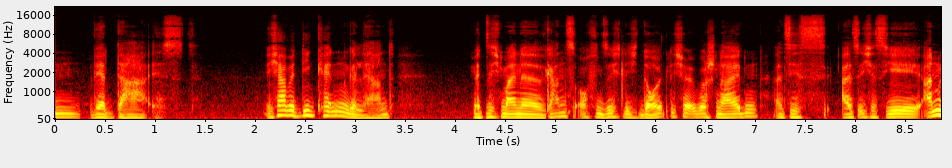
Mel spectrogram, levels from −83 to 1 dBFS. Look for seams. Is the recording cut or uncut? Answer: cut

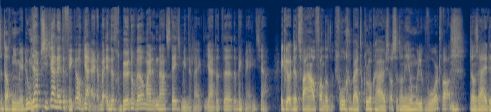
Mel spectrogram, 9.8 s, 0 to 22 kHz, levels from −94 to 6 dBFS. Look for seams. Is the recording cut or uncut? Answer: uncut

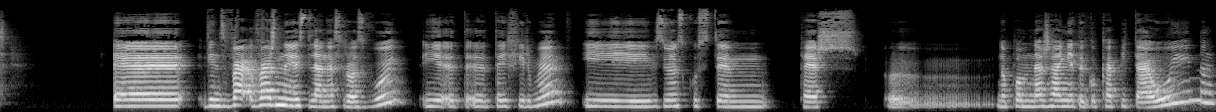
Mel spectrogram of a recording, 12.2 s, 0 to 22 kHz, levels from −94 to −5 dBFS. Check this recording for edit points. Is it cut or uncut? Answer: uncut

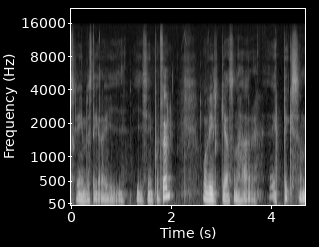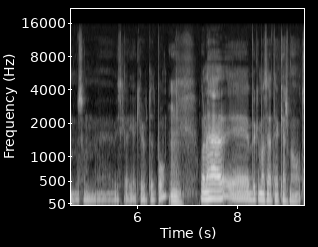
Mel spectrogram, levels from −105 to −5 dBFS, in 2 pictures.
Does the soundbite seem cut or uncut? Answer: uncut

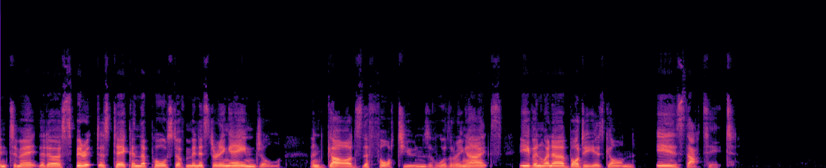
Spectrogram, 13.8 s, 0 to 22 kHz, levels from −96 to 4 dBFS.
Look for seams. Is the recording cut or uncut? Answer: uncut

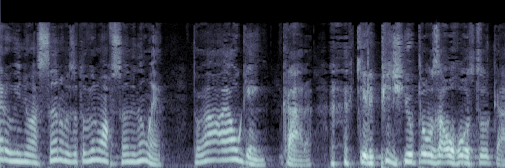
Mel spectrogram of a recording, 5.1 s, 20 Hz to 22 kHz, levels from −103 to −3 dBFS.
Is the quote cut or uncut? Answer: cut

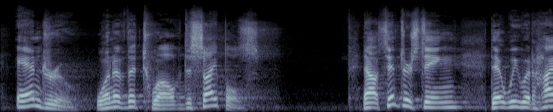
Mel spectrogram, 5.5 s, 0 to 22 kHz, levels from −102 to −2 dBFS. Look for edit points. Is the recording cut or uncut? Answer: uncut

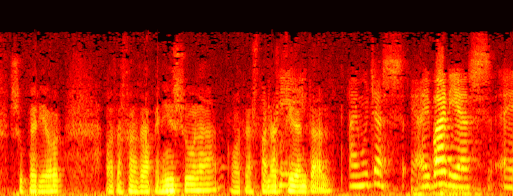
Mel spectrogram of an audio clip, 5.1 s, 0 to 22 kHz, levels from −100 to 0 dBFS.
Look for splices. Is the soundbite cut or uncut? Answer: cut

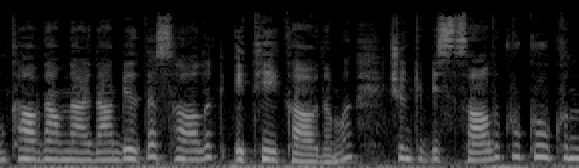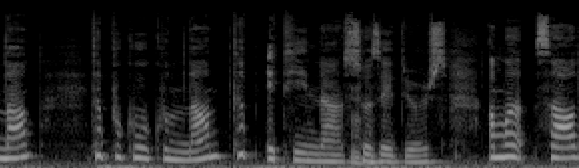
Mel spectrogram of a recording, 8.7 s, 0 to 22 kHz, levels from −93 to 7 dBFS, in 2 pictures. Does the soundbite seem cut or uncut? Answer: uncut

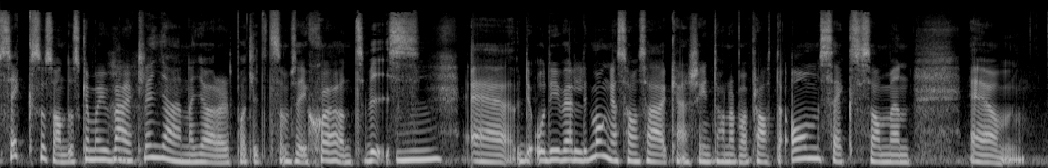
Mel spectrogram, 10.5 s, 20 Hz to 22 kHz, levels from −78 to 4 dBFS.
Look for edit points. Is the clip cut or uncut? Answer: cut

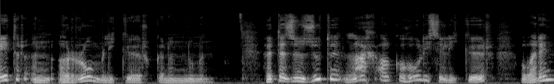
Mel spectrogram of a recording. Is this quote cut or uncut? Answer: uncut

